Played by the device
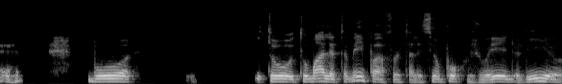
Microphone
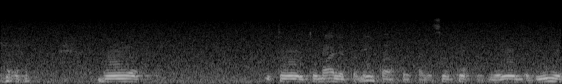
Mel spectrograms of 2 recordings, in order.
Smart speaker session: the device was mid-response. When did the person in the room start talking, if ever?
none

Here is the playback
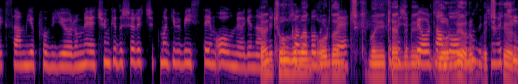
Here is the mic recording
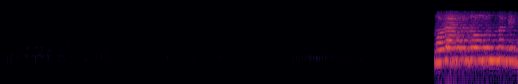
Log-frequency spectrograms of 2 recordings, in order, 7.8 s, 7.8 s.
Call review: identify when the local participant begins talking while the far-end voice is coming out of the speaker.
6.5 s

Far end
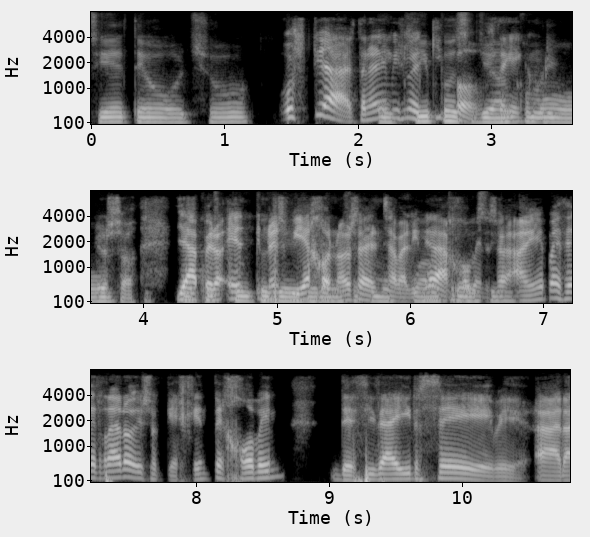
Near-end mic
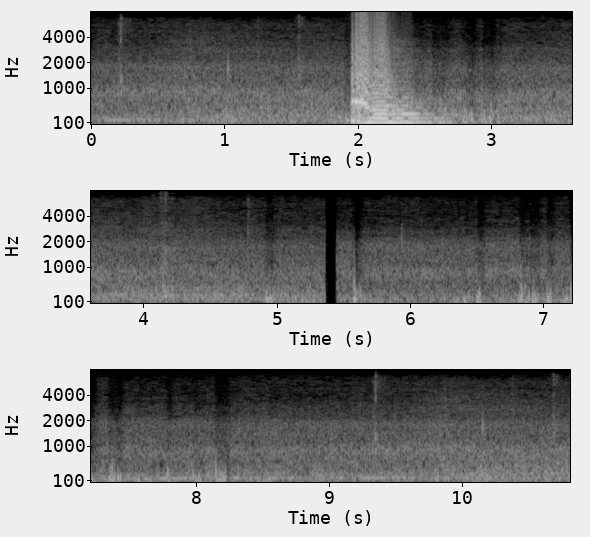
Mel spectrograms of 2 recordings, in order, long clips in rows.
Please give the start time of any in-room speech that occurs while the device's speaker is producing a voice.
1.9 s

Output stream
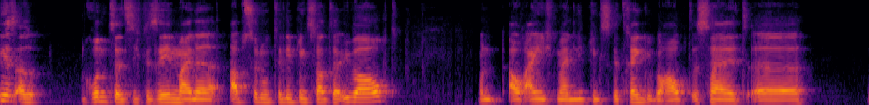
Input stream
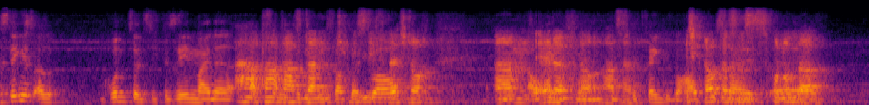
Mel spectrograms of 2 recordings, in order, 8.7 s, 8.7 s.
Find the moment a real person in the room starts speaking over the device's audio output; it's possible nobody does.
2.3 s

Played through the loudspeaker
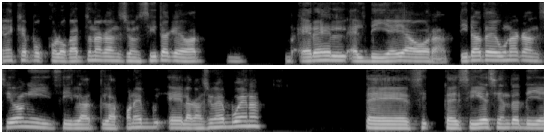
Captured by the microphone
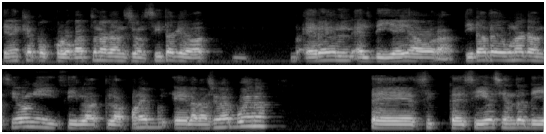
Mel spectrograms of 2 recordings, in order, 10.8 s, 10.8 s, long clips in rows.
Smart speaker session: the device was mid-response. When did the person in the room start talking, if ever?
none

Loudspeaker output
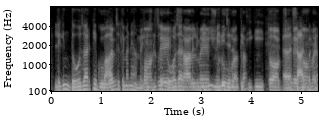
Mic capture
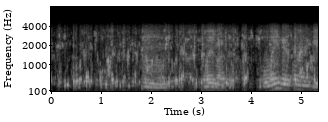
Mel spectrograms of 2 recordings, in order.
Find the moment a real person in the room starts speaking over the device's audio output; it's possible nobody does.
1.9 s

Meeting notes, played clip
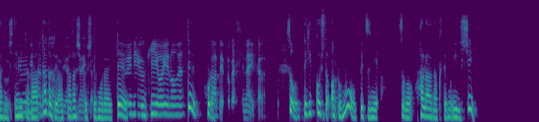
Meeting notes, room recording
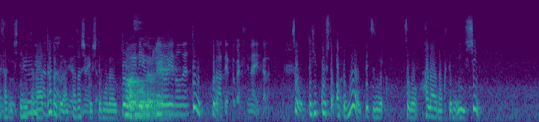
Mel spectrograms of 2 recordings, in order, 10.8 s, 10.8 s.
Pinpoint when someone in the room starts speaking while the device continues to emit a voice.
2.5 s

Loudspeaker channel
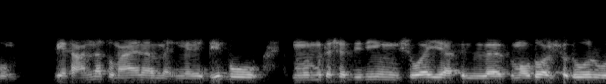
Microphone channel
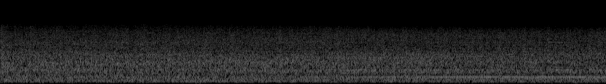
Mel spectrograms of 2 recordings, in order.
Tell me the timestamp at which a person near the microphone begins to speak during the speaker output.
none

